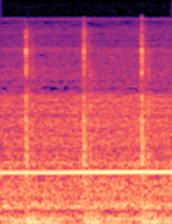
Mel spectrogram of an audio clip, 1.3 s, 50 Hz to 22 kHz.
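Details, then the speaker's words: Newly installed Chinese diesel heater in an MDC XT12 caravan, first start; crisp regular ticks about twice a second over quiet hum as the dosing pump primes, only a little fuel coming through due to air in the line, needed several restarts to prime. "doesn't actually look like it's managed to prime i can just see a little bit of fuel coming through"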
